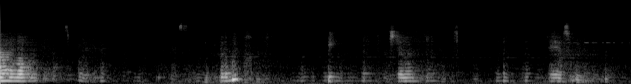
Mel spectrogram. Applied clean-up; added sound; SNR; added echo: neural mask model DeepFilterNet 3.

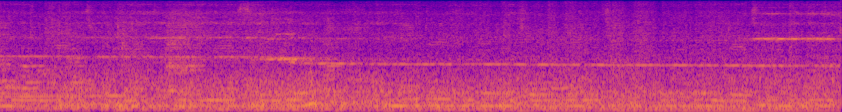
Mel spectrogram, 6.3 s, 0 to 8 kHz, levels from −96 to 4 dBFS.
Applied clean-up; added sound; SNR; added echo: none; Train; -3 dB; reverberation time 0.3 s.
